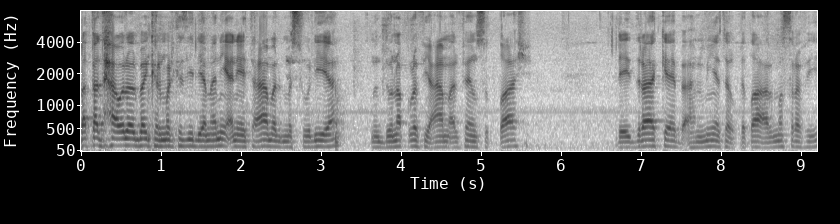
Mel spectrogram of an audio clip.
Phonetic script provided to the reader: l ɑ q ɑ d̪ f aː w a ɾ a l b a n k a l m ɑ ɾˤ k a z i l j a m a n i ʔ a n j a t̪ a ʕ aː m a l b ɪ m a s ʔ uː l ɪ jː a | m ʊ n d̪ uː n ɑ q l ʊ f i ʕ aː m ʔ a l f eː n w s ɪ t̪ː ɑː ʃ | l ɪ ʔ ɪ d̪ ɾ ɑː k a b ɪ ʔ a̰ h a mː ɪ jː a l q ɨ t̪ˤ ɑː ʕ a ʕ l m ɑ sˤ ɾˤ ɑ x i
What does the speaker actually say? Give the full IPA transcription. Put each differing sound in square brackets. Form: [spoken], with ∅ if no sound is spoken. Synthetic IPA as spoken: l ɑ q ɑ d̪ [ħ] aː w a [l] a l b a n k a l m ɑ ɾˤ k a z i l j a m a n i ʔ a n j a t̪ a ʕ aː m a l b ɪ m a s ʔ uː l ɪ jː a | m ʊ n d̪ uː n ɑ q l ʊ f i ʕ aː m ʔ a l f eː n w s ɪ t̪ː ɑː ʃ | l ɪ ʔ ɪ d̪ ɾ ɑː k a b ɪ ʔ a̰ h a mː ɪ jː a l q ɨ t̪ˤ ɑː ʕ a [∅] l m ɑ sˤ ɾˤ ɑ [f] i

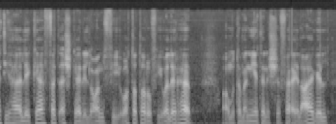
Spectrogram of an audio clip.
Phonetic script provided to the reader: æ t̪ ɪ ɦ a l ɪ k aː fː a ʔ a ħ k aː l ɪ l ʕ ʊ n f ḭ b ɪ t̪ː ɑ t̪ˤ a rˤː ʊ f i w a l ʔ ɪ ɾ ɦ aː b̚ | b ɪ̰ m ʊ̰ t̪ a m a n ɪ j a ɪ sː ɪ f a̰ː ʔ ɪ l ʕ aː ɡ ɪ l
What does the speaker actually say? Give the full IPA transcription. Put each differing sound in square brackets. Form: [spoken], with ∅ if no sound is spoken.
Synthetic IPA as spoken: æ t̪ ɪ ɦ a l ɪ k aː fː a ʔ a [ʃ] k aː l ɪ l ʕ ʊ n f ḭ [w] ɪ t̪ː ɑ t̪ˤ [ɑ] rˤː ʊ f i w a l ʔ ɪ ɾ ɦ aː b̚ | [w] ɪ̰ m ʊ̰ t̪ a m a [nː] ɪ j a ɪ [ʃː] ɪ f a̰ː ʔ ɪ l ʕ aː ɡ ɪ l

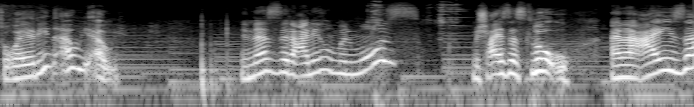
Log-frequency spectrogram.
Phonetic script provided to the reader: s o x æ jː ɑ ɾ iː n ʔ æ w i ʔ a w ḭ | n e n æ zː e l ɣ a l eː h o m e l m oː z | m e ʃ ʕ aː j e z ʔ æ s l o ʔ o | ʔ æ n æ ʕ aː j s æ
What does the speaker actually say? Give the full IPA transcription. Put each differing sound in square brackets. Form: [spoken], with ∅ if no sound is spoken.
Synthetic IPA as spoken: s o [ɣ] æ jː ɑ ɾ iː n ʔ æ w i ʔ [æ] w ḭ | n e n æ zː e l [ʕ] a l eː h o m e l m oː z | m e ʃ ʕ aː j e z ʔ æ s l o ʔ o | ʔ æ n æ ʕ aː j [z] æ

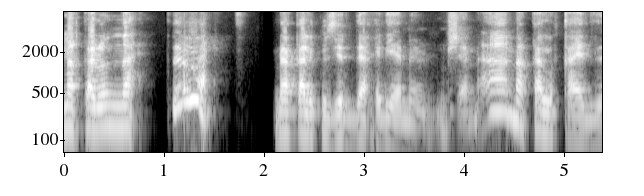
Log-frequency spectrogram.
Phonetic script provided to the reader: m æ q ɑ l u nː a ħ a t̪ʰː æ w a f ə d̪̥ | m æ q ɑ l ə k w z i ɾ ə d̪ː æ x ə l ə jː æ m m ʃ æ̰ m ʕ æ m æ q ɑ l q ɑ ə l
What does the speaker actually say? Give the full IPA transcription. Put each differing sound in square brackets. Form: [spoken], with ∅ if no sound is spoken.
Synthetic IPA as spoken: m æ q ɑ l u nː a ħ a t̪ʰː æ w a [ħ] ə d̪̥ | m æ q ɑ l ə k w z i ɾ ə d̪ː æ x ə l ə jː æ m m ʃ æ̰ m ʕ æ m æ q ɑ l q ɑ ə l

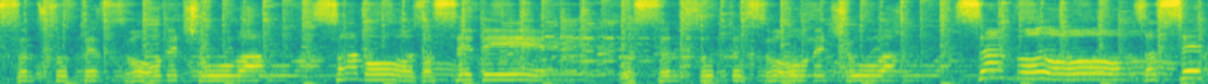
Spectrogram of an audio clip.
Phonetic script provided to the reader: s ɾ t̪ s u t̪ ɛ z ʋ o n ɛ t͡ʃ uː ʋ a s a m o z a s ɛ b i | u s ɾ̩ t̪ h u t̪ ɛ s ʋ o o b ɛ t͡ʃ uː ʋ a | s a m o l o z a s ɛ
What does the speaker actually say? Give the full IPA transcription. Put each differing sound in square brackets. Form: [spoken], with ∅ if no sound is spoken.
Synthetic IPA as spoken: s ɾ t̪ s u t̪ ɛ [s] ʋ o [m] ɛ t͡ʃ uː ʋ a s a m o z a s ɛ b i | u s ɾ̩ t̪ [s] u t̪ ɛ s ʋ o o [m] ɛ t͡ʃ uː ʋ a | s a m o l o z a s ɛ

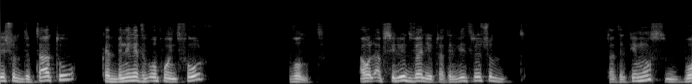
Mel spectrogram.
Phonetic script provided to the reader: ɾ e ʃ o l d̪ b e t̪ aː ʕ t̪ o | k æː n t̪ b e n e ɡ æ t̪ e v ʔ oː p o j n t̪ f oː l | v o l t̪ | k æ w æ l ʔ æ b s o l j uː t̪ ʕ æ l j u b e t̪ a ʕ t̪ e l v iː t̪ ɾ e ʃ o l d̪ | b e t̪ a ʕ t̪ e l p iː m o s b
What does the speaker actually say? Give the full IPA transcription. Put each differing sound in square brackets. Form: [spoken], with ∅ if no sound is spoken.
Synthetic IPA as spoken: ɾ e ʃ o l d̪ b e t̪ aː ʕ t̪ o | k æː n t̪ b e n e ɡ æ t̪ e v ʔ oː p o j n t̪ f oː [ɾ] | v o l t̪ | [ʔ] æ w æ l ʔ æ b s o l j uː t̪ [v] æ l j u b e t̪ a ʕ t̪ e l v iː t̪ ɾ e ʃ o l d̪ | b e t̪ a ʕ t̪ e l p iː m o s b

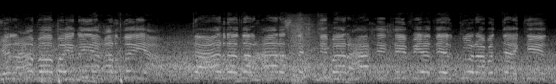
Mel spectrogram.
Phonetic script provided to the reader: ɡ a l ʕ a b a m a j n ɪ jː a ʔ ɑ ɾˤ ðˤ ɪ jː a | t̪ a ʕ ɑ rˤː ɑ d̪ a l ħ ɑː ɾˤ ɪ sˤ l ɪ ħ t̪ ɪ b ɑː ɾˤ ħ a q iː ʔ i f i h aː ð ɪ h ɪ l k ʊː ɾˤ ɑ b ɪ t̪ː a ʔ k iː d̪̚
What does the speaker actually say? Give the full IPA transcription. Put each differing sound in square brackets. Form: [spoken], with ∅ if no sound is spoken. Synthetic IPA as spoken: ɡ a l ʕ a b a [b] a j n ɪ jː a ʔ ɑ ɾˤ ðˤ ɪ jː a | t̪ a ʕ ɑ rˤː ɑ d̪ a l ħ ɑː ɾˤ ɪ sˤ l ɪ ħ t̪ ɪ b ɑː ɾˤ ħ a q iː [q] i f i h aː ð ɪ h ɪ l k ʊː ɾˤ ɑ b ɪ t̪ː a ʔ k iː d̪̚

